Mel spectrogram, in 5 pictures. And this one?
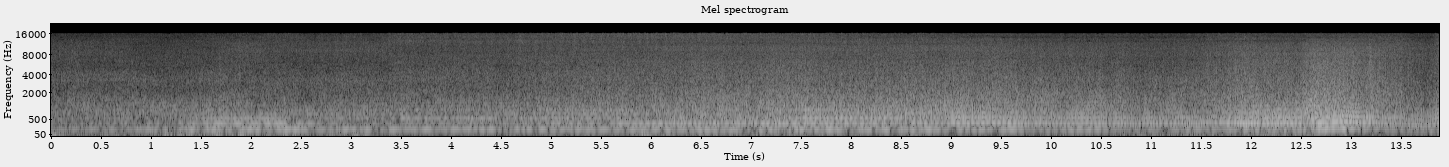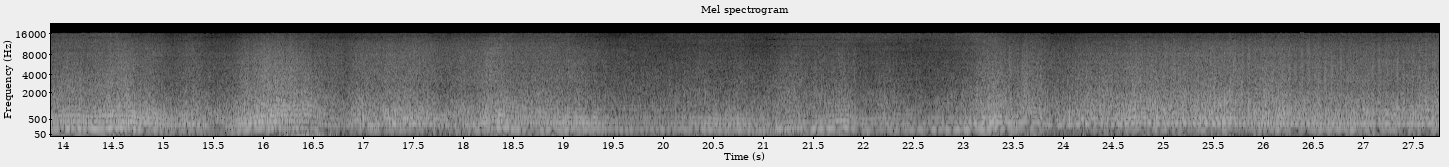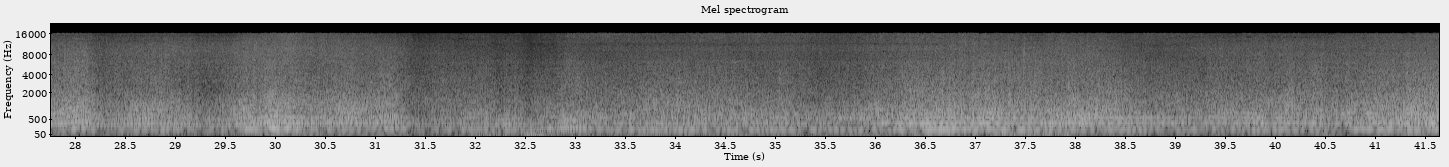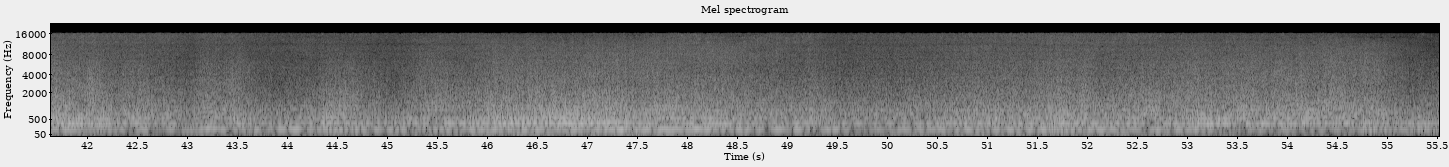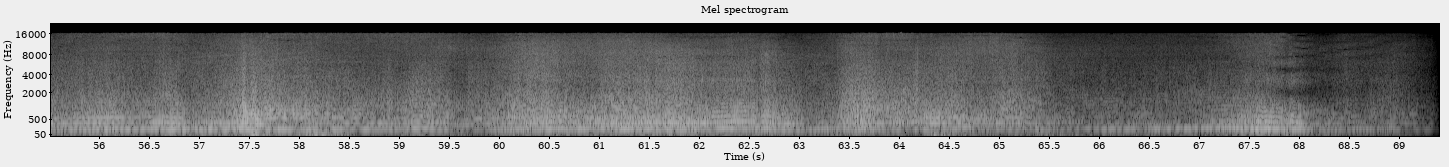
drone DJI
DJI quadrotore drone flying with variations around the microphone.
Recorded with Schoeps MS, reduced to LR stereo
recorded on Sounddevice 633
France, 2021
DJI, drone, field-recording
